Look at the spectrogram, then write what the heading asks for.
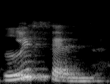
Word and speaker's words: listened: Então, não é listened, called, stayed. É listened, called, stayed. Fala o verbo e coloca um de.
